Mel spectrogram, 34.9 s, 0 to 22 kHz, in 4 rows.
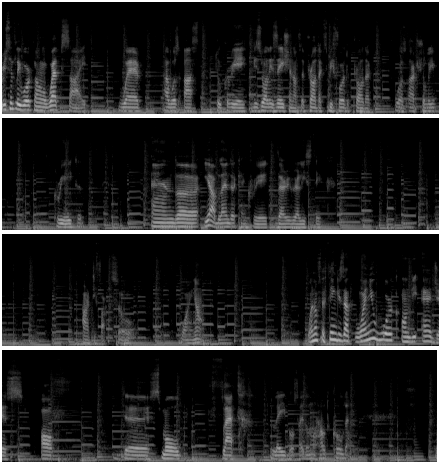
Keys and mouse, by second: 2.8 x, 4.0 k, 6.9 k, 9.5 click, 9.8 shift+click, 10.0 x, 11.4 k, 13.7 k, 14.8 k, 18.2 shift+click, 18.5 x, 20.0-21.3 shift+middle drag, 21.5 ctrl+shift+middle click, 22.0 k, 26.9 right click, 27.5 x, 32.5 right click, 33.0 click, 34.3 x.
